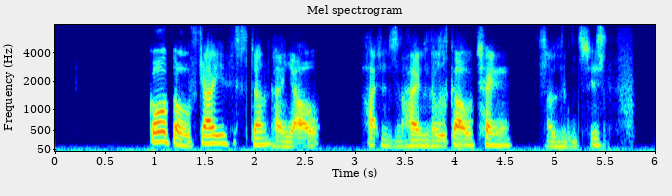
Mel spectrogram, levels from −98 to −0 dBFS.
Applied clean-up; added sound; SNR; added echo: neural diffusion model UNIVERSE++.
